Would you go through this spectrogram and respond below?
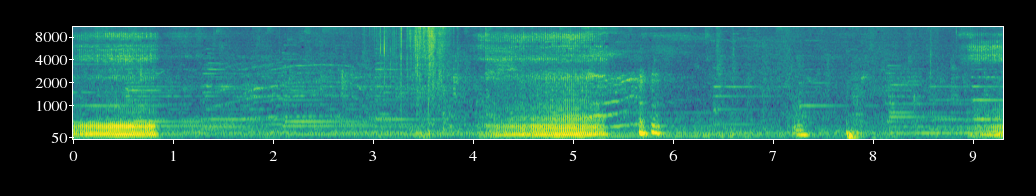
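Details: French bulldog snoring heavily while seemingly half awake with eyes opening: loud, rumbling snores with background music.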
